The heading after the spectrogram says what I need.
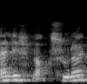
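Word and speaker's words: ألف مقصورة: Et le alif maqsoura qui ne fait pas partie de l'alphabet, c'est pour ça qu'il est sur la deuxième ligne, c'est la première ici, qui se prononce comme un alif, A, mais qui s'écrit comme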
